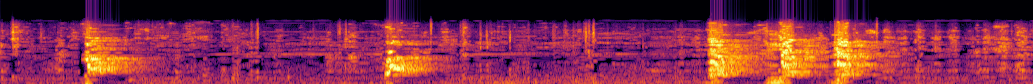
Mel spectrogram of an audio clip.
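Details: A Pembroke Welsh Corgi, after listening to her owner's voice on a cell phone placed on the floor, gives short, sharp barks at it, widely spaced at first, then three in quick succession.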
